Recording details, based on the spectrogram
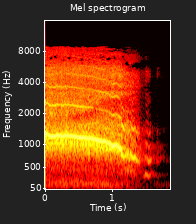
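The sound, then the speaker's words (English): One loud, sustained scream-like wail from a single voice imitating people screaming, holding a high pitch for over a second before sliding down and trailing off into silence. “And you hear people screaming, ah, ah.”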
